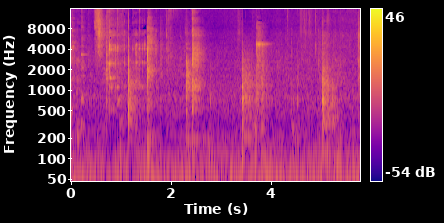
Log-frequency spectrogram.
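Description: Glasses clink together again and again in a toast, a quick, irregular series of bright, ringing taps over a low background murmur.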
